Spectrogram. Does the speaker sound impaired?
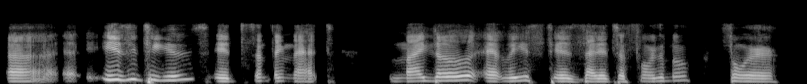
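Yes: spinal muscular atrophy; wheelchair user.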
